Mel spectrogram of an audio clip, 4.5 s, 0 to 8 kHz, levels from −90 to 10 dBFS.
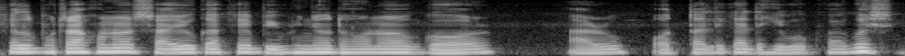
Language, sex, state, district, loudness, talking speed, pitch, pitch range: Assamese, male, Assam, Sonitpur, -17 LUFS, 120 wpm, 135 Hz, 130-150 Hz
